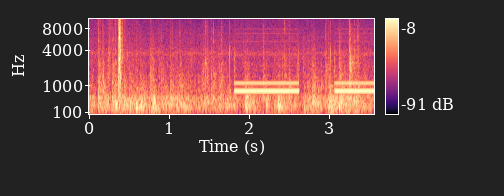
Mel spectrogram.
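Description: Two sustained cell phone keypad tones sound in succession, clear, over a steady low rumble of background noise with a few faint clicks; no one speaks.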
